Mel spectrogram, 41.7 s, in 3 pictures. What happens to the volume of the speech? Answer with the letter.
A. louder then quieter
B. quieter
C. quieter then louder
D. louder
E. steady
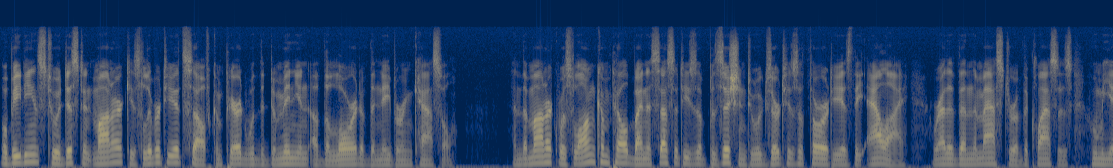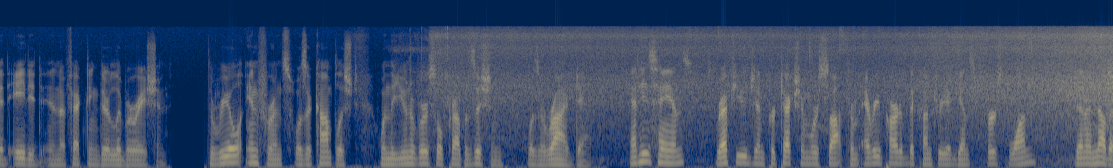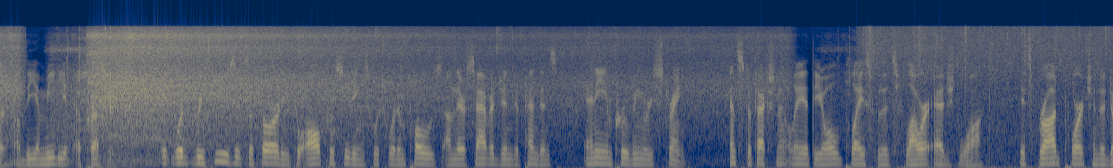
E.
